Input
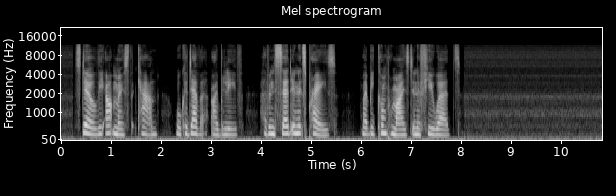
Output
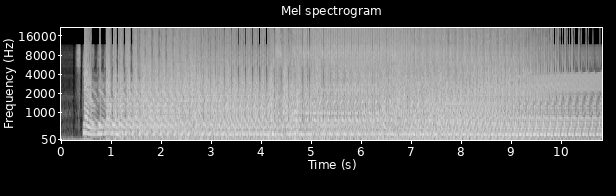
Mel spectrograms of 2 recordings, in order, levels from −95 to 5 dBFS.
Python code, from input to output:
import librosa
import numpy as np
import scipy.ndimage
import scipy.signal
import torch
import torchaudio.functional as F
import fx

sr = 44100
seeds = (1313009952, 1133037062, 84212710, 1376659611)

y = fx.spec_paint(x, sr, seeds[0], shape='rise', start_s=8.27, length_s=1.15, low_hz=2100.0, high_hz=4300.0, level_db=-31.0)
y = fx.echo_swell(y, sr, ms=140, loudest=8, wet_db=-3.5)
y = (np.mod(10.0 ** (10.0 / 20.0) * y + 1.0, 2.0) - 1.0) / 10.0 ** (10.0 / 20.0)
y = y * librosa.db_to_amplitude(8.5)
